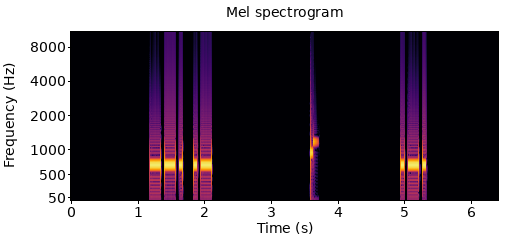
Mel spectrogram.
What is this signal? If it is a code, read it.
Morse code, heard as a keyed tone, about 21 wpm, 700 Hz. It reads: GA R
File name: Top 90 QSO Elements - 4x Character Spacing - 22wpm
